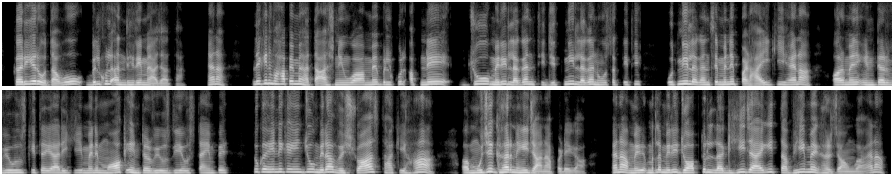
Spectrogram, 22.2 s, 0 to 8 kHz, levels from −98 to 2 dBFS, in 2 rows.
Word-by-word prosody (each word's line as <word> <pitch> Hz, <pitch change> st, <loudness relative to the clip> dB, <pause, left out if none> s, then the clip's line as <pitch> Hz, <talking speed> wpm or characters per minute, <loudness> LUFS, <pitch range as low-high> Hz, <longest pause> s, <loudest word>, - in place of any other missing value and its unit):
Career 225 Hz, +4 st, +5 dB
होता, 170 Hz, -7 st, +2 dB
वो 215 Hz, +7 st, 0 dB
बिल्कुल 220 Hz, +7 st, -1 dB
अंधेरे 180 Hz, -2 st, +1 dB
में 175 Hz, -3 st, -1 dB
आ 140 Hz, -, 0 dB
जाता, 125 Hz, -3 st, -8 dB, 0.3 s
है 215 Hz, -, +1 dB
ना। 225 Hz, -2 st, -2 dB, 0.4 s
लेकिन 265 Hz, +4 st, +1 dB
वहाँ 240 Hz, -1 st, +2 dB
पे 255 Hz, -, +3 dB
मैं 245 Hz, -2 st, +2 dB
हताश 170 Hz, -1 st, 0 dB
नहीं 185 Hz, 0 st, -2 dB
हुआ, 185 Hz, 0 st, +2 dB
मैं 205 Hz, +2 st, -1 dB
बिल्कुल 195 Hz, +3 st, -5 dB
अपने 190 Hz, +4 st, 0 dB, 0.5 s
जो 245 Hz, +2 st, +2 dB
मेरी 210 Hz, +2 st, +2 dB
लगन 210 Hz, +3 st, +2 dB
थी, 175 Hz, -, -10 dB
जितनी 180 Hz, +8 st, -3 dB
लगन 210 Hz, 0 st, +1 dB
हो 185 Hz, 0 st, -4 dB
सकती 190 Hz, +1 st, -9 dB
थी, 220 Hz, +4 st, -9 dB, 0.3 s
उतनी 230 Hz, +6 st, +2 dB
लगन 200 Hz, -5 st, +1 dB
से 215 Hz, +3 st, -1 dB
मैंने 210 Hz, +2 st, +1 dB
पढ़ाई 165 Hz, -2 st, 0 dB
की, 205 Hz, +1 st, -6 dB
है 195 Hz, +1 st, +1 dB
ना। 210 Hz, -2 st, 0 dB, 0.3 s
और 180 Hz, +1 st, +4 dB
मैंने 200 Hz, +1 st, +1 dB
इंटरव्यूज़ 195 Hz, +2 st, 0 dB
की 205 Hz, -, -6 dB
तैयारी 180 Hz, -2 st, 0 dB
की, 190 Hz, +3 st, -8 dB
मैंने 185 Hz, +1 st, -2 dB
मॉक 195 Hz, +4 st, +2 dB
इंटरव्यूज़ 180 Hz, -3 st, -1 dB
दिए 185 Hz, +2 st, -3 dB
उस 180 Hz, -1 st, -5 dB
टाइम 175 Hz, -1 st, -4 dB
पे। 195 Hz, +2 st, -4 dB, 0.3 s
तो 265 Hz, -, -4 dB
कहीं 250 Hz, -2 st, +1 dB
न 260 Hz, -, 0 dB
कहीं 250 Hz, -1 st, -2 dB
जो 250 Hz, +2 st, -2 dB
मेरा 235 Hz, +2 st, +4 dB
विश्वास 190 Hz, +8 st, +3 dB
था 170 Hz, -, -2 dB
कि 180 Hz, -, -4 dB
हाँ 215 Hz, +8 st, +1 dB, 0.4 s
अ, 175 Hz, -, +4 dB
मुझे 200 Hz, +9 st, +2 dB
घर 225 Hz, +2 st, +5 dB
नहीं 200 Hz, -1 st, +2 dB
जाना 140 Hz, -6 st, +1 dB
पड़ेगा, 125 Hz, -2 st, -7 dB, 0.4 s
है 215 Hz, -, +3 dB
ना, 230 Hz, -1 st, +5 dB
मेर 190 Hz, +2 st, +2 dB
मतलब 195 Hz, +4 st, 0 dB
मेरी 210 Hz, +2 st, +2 dB
जॉब 200 Hz, -1 st, +3 dB
तो 240 Hz, -, +1 dB
लग 190 Hz, -5 st, +1 dB
ही 240 Hz, -, 0 dB
जाएगी, 215 Hz, +1 st, +3 dB
तभी 190 Hz, +5 st, 0 dB
मैं 235 Hz, -3 st, +1 dB
घर 165 Hz, -1 st, -3 dB
जाऊँगा, 140 Hz, -2 st, -4 dB
है 190 Hz, +7 st, -6 dB
ना। 235 Hz, 0 st, -2 dB
195 Hz, 220 wpm, -21 LUFS, 180-220 Hz, 0.5 s, Career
